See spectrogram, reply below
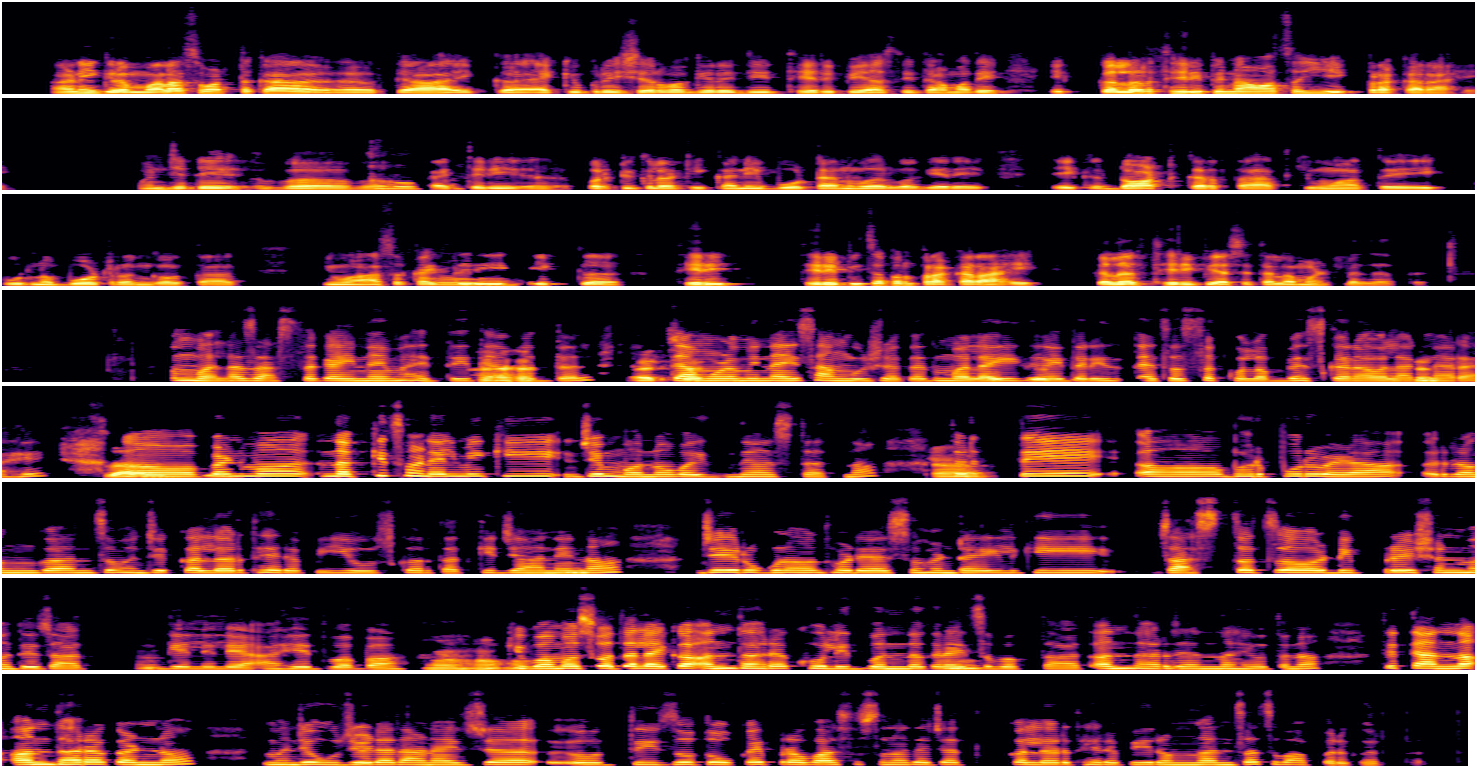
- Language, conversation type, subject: Marathi, podcast, तुम्ही रंग कसे निवडता आणि ते तुमच्याबद्दल काय सांगतात?
- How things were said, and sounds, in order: in English: "थेरपी"; in English: "थेरपी"; other background noise; in English: "पर्टिक्युलर"; tapping; chuckle; "मनोवैज्ञानिक" said as "मनोवैज्ञ"; in English: "कलर थेरपी यूज"; in English: "डिप्रेशनमध्ये"; in English: "कलर थेरपी"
